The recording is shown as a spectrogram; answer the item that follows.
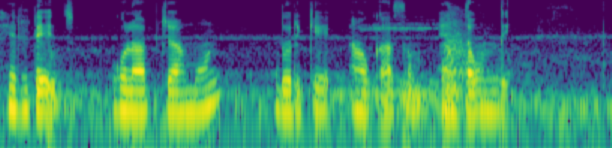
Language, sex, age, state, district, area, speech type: Telugu, female, 45-60, Andhra Pradesh, Krishna, urban, read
